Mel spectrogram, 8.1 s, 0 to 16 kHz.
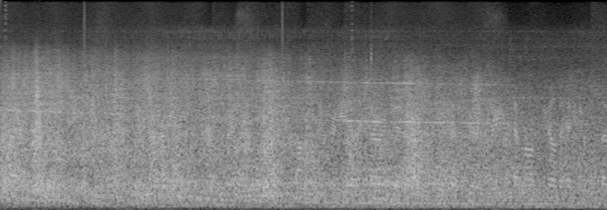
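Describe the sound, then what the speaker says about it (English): Boeing 737-900ER rolling for takeoff on runway 25 right at LAX, a loud continuous engine roar with broad rumbling noise holding steady throughout. "A 737-900 ER now rolling down to 25 right."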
